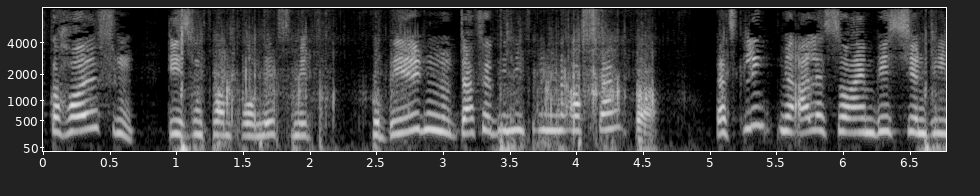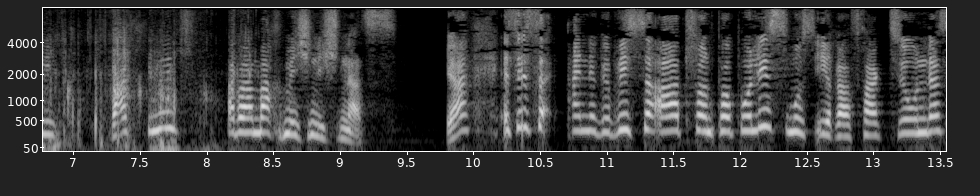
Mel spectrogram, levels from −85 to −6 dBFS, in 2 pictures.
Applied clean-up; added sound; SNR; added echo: neural mask model RNNoise.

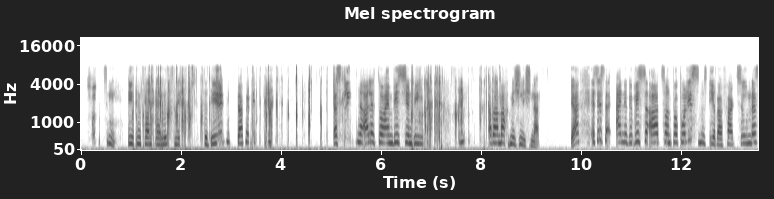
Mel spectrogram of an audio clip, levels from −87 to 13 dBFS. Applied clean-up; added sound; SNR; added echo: neural diffusion model UNIVERSE++.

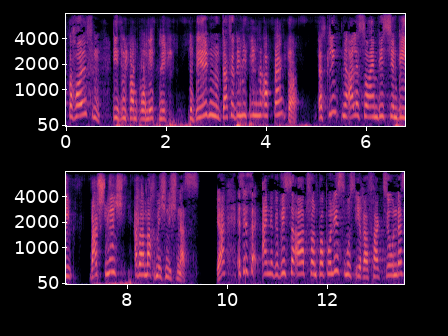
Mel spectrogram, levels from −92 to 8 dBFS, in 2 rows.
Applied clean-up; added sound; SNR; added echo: neural mask model Resemble Enhance denoiser.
